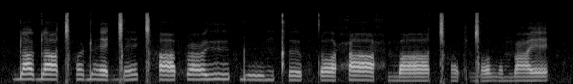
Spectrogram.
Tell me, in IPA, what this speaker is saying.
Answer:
ɖ ɑː ɖ ɑː ǀʰ ɔ̤ ɖ ɦ ɛ ɡ͡ǀ ɛ̤ ǀʰ ɑː f ʕ ʉː f ɖʱ ṳ m kʰ ɵː f t ɔ ħ ɑː ħ m ɑː ǀʰ ɔ̤ f ɡ͡ǀ ɔ v ɔ̤ m ʕ ɛ

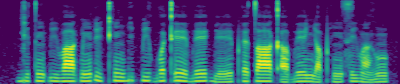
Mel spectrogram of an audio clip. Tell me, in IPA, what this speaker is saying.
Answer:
ɡ i˨ t ĩ˨ ɓ i˨ β aː˨ k͡p ĩ˨˦ ɗ i˨ kʰ ĩ˦ ɡ͡b i˦ k͡p i˦˨ ɡʷ ɛ˦ kʼ eː˦˨ b eː˦ ɡ͡b eː˨˦ pʰ ɛ˦ t aː˦ kʼ a˨ b eː˦ ɲ a˨ pʰ ĩ˨ s i˦ β ã˨ ɣ ũ˦

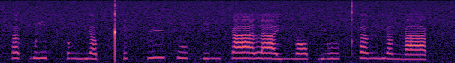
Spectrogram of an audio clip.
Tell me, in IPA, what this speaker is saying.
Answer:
ɐ˥ k̚ w iː˥ p̚ h ʊ˧ ŋ j ɐ˨˥ p̚ kʰ ɪ˨ k̚ p yː˥ p uː˨ k̚ iː˧ ŋ k aː˥ l aː˧ j n̪ ɔː˨ p̚ j uː˧ kʰ ɐ˥ ŋ j ɐ˨ ŋ aː˨ k̚

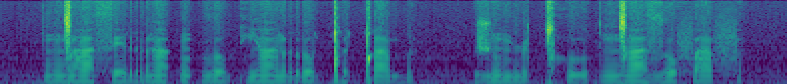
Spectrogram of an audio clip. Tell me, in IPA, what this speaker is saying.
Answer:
ŋ͡ǀ a s e r ã ʔ ũ ʔ ð o k j ã r o ǃ ɵ ǃ a b | ʒ ũ b ɳ ɵ ǀʰ u | ŋ͡ǀ a z o f a f

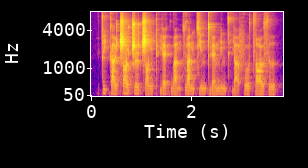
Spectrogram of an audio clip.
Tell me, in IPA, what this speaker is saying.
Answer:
t̪ i˥˨ k a˨˦ ɪ̯ ʈ͡ʂ ɑ˥˨ ʊ̯ ʈ͡ʂ ɻ̩˥˨ ʈ͡ʂ ɑ˨˦ ŋ pʰ j ɛ˥˨ k w a̰˨˩ n t͡s w a˥˨ n t͡ɕ i˨˦ n t̪ ɥ ɛ˨˦ m i˥˨ n t̪ʰ j ä̰˨˩ f o˥˨ ʊ̯ t͡s ɑ˦ ʊ̯ s ɹ̩˨˦

